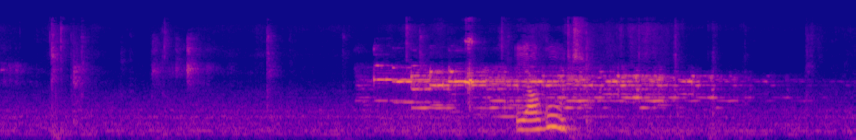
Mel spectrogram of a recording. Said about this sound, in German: Was ist das? Okay, ist ein Alarm.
